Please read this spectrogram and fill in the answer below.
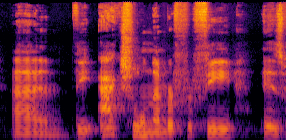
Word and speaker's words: phi: use the greek letter fee which sometimes pronounced phi but the traditional greek pronunciation is like the fees that you would pay for school or something like that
